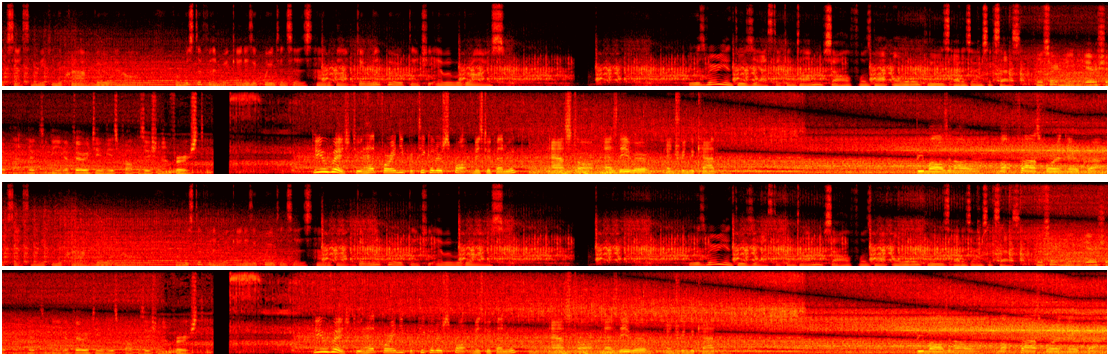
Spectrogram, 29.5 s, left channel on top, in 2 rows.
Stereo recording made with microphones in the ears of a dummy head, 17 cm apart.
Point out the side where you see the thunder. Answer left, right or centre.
left.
